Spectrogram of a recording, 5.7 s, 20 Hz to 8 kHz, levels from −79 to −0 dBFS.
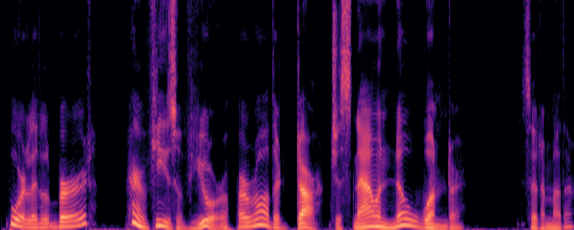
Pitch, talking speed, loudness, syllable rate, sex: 145 Hz, 190 wpm, -20 LUFS, 5.4 syllables/s, male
